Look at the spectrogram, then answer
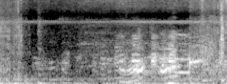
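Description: Chickens clucking as they come out of their coop hatch, a few soft murmuring clucks rising toward the end over faint background noise.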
